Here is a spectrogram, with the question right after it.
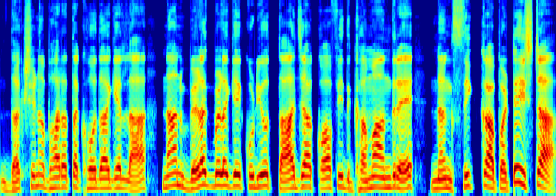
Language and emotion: Kannada, happy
